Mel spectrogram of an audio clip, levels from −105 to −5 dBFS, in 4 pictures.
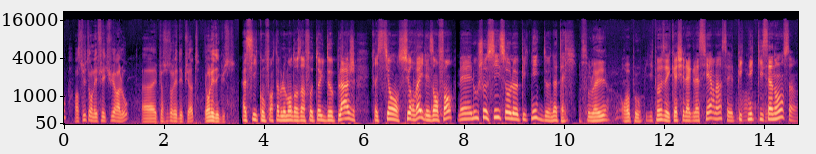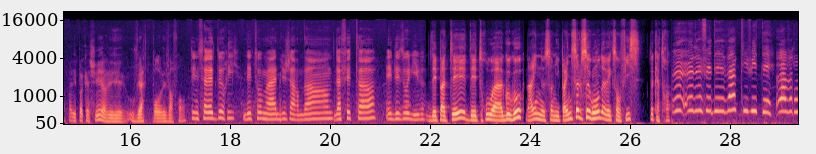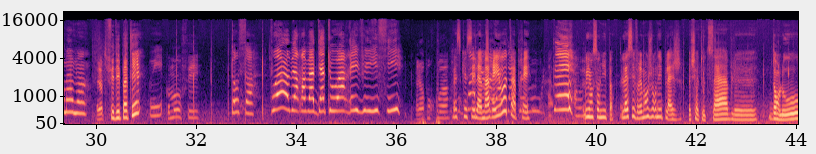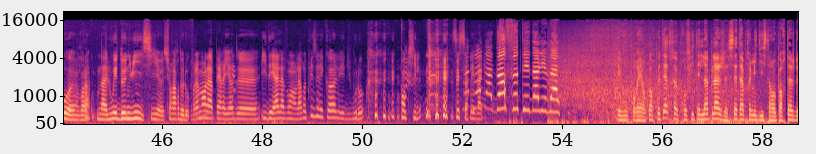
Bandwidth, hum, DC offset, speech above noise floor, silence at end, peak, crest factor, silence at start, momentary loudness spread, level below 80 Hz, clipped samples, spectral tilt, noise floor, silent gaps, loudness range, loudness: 17 kHz; none; under 0.1%; 23 dB; 0 s; -4 dBFS; 20 dB; 0 s; 13 LU; -46 dBFS; under 0.1%; -4.5 dB/octave; -47 dBFS; none; 7 LU; -23 LUFS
